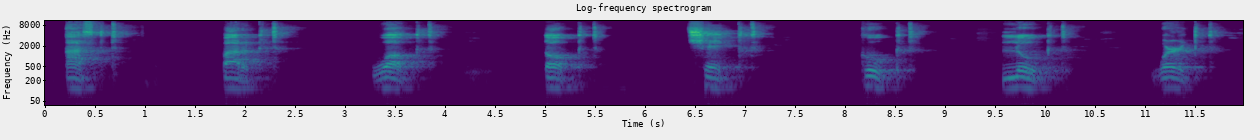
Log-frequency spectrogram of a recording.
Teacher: Vean que no vamos a decir asked, parked, walked, talked, no. En lugar de decir toda la ed, la vamos a suprimir por T. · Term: final T sound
